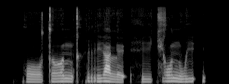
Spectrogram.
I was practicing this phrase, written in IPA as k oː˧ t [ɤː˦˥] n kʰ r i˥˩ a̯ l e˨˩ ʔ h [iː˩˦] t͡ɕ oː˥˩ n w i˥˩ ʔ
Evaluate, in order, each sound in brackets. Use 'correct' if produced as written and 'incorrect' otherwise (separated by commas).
incorrect, incorrect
